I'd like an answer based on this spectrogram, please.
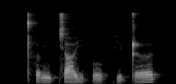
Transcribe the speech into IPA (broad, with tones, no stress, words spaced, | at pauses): t̪ʰə˧ŋca˧j ʔo˨˩˨ki˨˩ʈəː˦˥t̚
